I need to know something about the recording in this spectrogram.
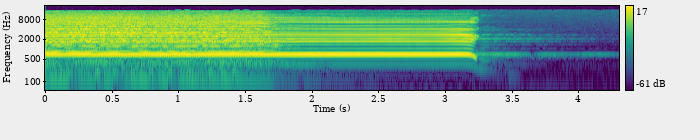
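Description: A male jazz singer holds one long, steady high note on the word 'going' over a jazz band. The note and the band cut off together about three seconds in, with a slight fall in pitch, leaving a brief break in the music.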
